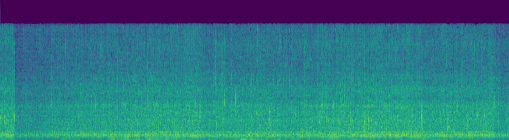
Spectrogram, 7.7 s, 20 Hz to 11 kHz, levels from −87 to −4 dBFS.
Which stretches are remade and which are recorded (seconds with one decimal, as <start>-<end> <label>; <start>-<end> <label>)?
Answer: 0.0-3.4 remade; 3.4-4.1 recorded; 4.1-6.4 remade; 6.4-7.7 recorded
